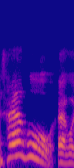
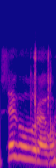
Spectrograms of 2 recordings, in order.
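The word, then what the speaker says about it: sago: 그리고 주 음식은 세고라고 하고 인도네시아어로는 사고라고 읽고 영어로는 세고라고 하는데요.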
